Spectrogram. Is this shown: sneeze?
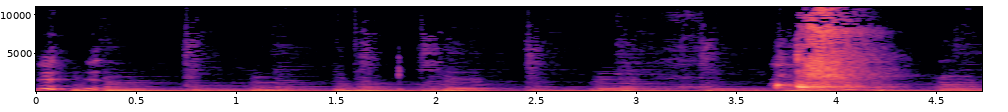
yes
